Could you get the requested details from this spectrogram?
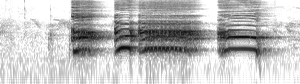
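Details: Wild chicken crowing clearly against a quiet background in three loud, harsh, buzzy segments: a short opening note, a long sustained middle note, and a final dropping note, spanning about a second and a half.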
